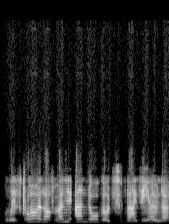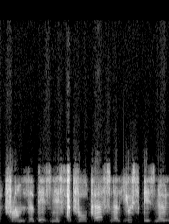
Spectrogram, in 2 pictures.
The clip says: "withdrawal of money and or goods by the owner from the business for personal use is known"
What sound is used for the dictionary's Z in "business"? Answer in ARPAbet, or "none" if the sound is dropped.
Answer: Z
